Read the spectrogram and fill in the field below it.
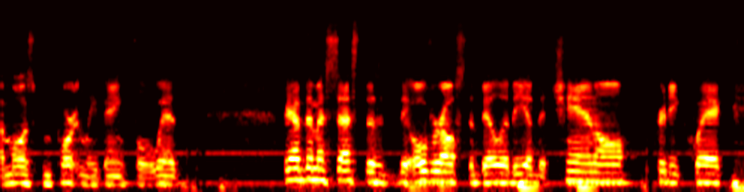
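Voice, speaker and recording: At a fairly quick pace and medium pitch, a man speaks with fairly even intonation over noticeable background noise. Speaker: hydrologist. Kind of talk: presentation.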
